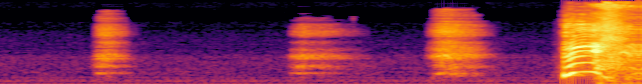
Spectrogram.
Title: More successful induced sneezes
